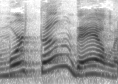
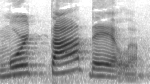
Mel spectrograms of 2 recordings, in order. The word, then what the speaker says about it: mortadela: tem dois 10 mesmo mortadela que é mortandela é mortadela privilégio que é trem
